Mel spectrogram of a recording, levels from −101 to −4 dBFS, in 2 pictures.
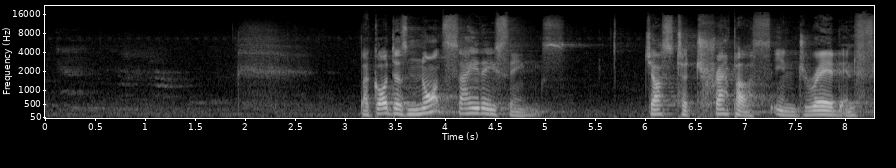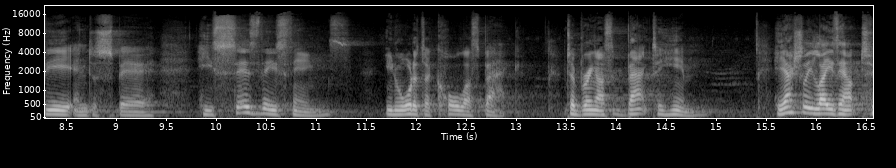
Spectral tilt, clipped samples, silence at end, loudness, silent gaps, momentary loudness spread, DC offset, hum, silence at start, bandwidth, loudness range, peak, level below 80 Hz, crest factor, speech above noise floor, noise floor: -4.5 dB/octave; under 0.1%; 0 s; -37 LUFS; none; 17 LU; under 0.1%; none; 2.05 s; 17.5 kHz; 4 LU; -16 dBFS; -76 dBFS; 22 dB; 34 dB; -71 dBFS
